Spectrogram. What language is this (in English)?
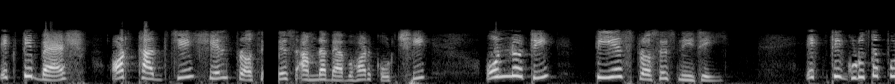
Bangla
